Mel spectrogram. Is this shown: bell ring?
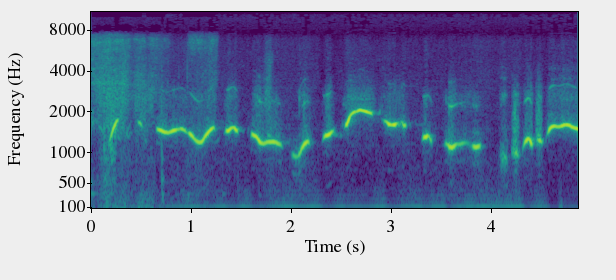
no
